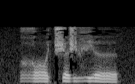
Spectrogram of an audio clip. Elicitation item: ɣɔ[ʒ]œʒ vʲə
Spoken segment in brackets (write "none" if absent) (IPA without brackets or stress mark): t͡ʃ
